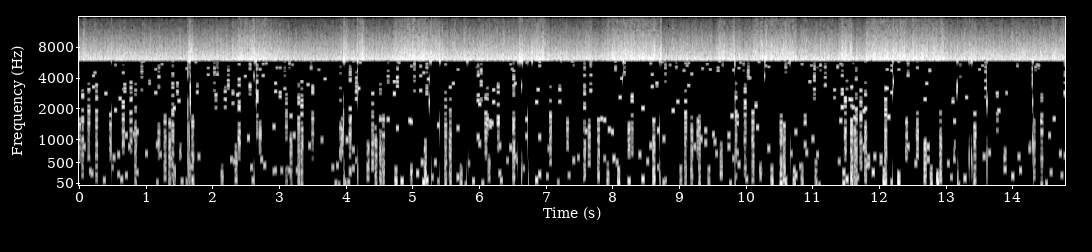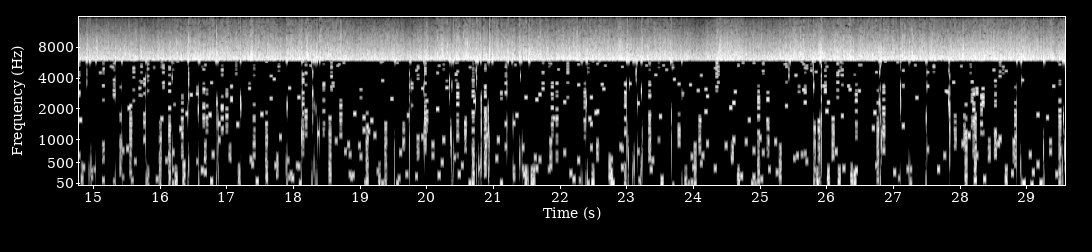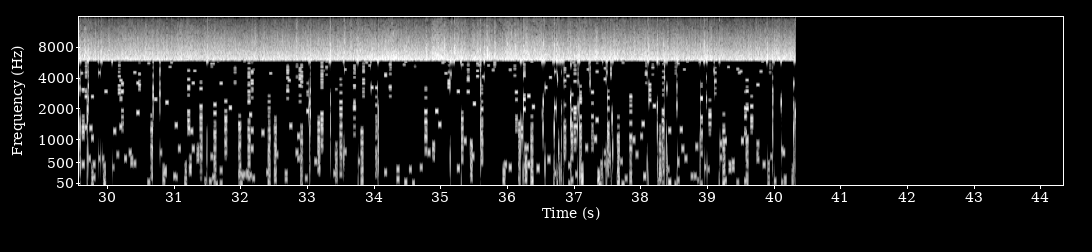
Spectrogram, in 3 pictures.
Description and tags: Radio interference from an unknown source
distortion, Interference, Radio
